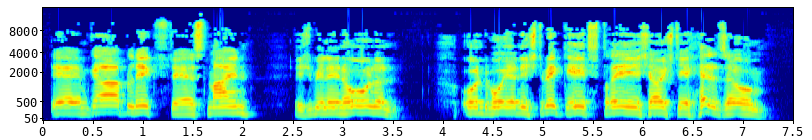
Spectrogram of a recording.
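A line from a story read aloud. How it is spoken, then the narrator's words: Calling out. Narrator (German): rief ihnen zu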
